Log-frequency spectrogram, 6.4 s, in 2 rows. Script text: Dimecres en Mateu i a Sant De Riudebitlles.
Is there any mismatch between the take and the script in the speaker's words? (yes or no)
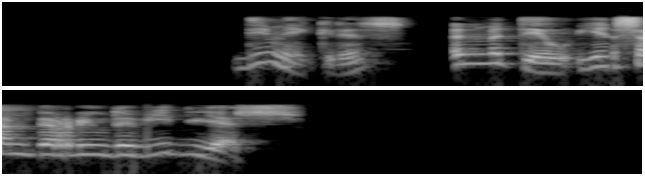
no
